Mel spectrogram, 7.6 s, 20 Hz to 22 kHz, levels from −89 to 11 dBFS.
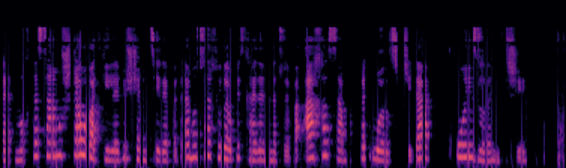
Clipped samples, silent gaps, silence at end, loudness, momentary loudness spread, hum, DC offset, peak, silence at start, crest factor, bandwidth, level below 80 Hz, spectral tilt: under 0.1%; 4.74-4.80 s, 5.31-5.38 s, 5.86-5.98 s, 7.09-7.39 s; 0.05 s; -33 LUFS; 13 LU; none; under 0.1%; -10 dBFS; 0.05 s; 24 dB; 12 kHz; -68 dBFS; -3 dB/octave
